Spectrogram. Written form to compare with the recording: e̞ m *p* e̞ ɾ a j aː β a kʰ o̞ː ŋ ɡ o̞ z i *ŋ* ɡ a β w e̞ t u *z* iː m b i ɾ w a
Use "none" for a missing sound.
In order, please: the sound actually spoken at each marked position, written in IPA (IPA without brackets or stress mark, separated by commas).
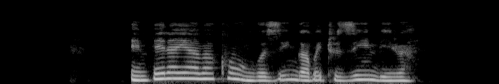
p, ŋ, z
